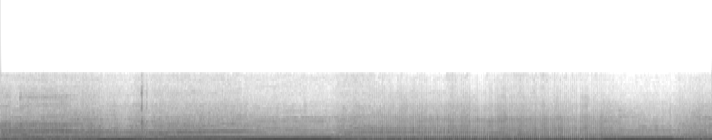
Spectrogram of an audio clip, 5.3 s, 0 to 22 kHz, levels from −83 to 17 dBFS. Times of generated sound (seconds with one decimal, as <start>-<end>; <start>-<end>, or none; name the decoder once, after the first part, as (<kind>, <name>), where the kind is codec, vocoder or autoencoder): 2.8-4.5 (vocoder, WaveNeXt)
